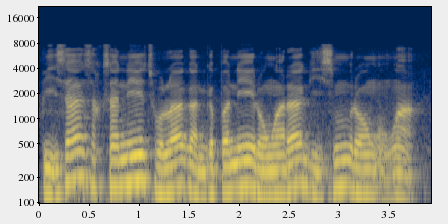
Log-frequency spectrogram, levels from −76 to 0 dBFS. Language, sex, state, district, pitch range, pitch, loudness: Garo, male, Meghalaya, West Garo Hills, 125-155 Hz, 140 Hz, -14 LUFS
